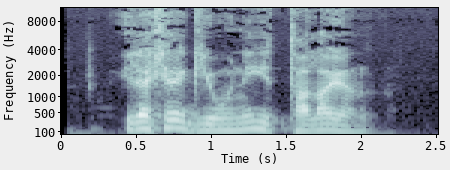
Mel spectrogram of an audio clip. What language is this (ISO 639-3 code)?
kab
